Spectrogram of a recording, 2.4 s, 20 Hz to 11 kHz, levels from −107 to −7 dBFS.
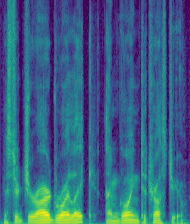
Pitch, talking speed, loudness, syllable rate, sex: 100 Hz, 200 wpm, -16 LUFS, 4.9 syllables/s, male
